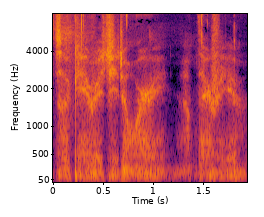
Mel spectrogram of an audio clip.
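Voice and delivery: hushed whisper. Reassuring Richie after a segue: whispering. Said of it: "don't whisper".

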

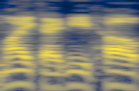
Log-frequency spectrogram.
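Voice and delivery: ordinary delivery

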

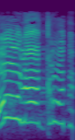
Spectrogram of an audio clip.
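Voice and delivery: imitated put-on laughter. Imitating a mother greeting visitors with a fake laugh: imitating mom's fake laugh. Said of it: "Mi mamá se reía así".

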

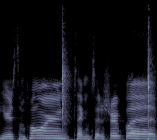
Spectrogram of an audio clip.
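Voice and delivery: normal talking voice

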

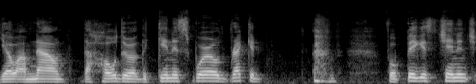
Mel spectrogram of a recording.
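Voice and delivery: voice dropped low, plain reading tone. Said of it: "my [name] impression".

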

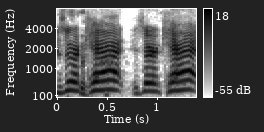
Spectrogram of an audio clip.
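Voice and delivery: loud yell. Retelling how a friend yelled up the driveway: imitating someone yelling. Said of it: "he's like yelling to you".

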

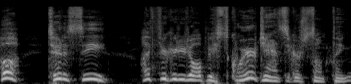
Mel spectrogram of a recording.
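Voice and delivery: loud, high, blaring, goofy, oblivious voice. Imitating a wrestler talking down to a crowd: goofy oblivious Kurt Angle voice. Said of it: "he just sounded like, kinda, goofy".

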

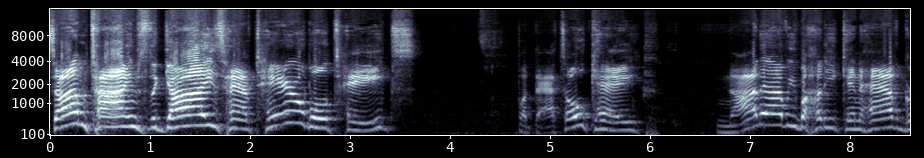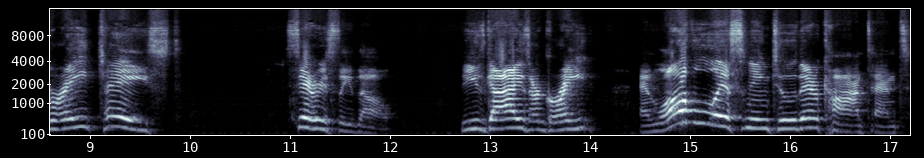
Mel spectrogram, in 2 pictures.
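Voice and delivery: loud goblin character voice. Reading a listener's review aloud in a funny voice: Bleck the Lesser goblin voice. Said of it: "my goblin character named Bleck the Lesser".

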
